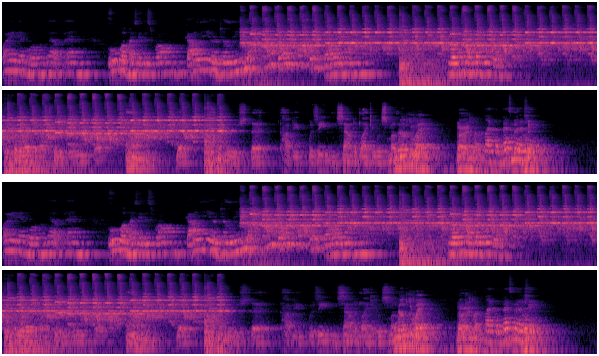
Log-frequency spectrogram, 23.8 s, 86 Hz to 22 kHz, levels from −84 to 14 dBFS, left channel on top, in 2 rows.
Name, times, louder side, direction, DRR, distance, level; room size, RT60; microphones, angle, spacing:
voice 1, 0.0-1.6 2.1-7.3 8.9-10.0 21.5-22.6, equal, 40° left, -3 dB, 1.0 m, -30 dB
sound 1, 4.7-16.3, left 2 dB, 5° right, 0.9 m, -26 dB
voice 2, 12.1-14.0 14.4-15.0 15.4-15.6 16.0-17.1 17.5-19.9 21.0-21.3 22.1-22.5, left 3 dB, 70° left, 5 dB, 0.4 m, -34 dB
voice 3, 19.7-20.4 21.0-21.5 22.3-22.4, right 1 dB, 45° right, 1 dB, 0.6 m, -26 dB
4.5 x 2.3 x 4.2 m, 1.0 s
head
